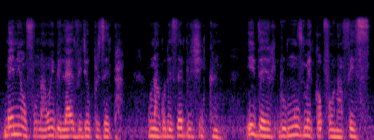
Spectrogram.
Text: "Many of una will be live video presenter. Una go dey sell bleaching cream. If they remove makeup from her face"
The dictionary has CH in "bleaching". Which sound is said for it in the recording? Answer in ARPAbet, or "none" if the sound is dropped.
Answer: SH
